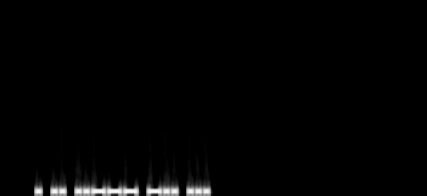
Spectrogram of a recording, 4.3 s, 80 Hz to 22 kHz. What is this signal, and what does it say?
Morse code, heard as a keyed tone, about 29 wpm, 700 Hz. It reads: EI2DS
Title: DXCC-100 Call Signs - 5 Characters - Repeated 3x - 30wpm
